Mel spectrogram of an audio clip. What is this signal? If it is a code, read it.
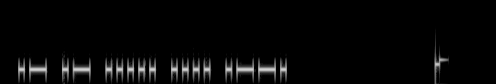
Morse code, heard as a keyed tone, about 22 wpm, 700 Hz. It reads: AA5HP
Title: USA Callsign DE Callsign - 5 Characters - 22wpm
